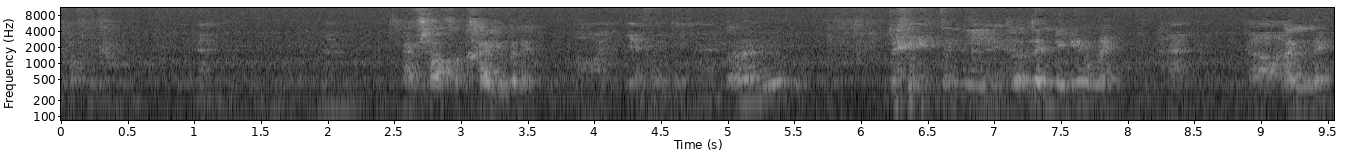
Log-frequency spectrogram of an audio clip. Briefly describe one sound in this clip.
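A young man talks and laughs close by.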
